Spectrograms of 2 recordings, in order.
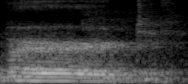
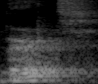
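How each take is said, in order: First: The word ends with a d sound. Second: The word ends with a t sound. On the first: The speaker calls it right. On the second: The speaker calls it wrong.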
